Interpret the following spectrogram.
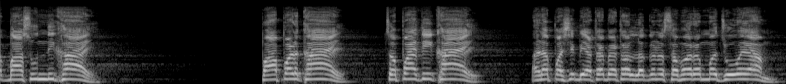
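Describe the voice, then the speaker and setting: A man's voice: high voice, fairly bright tone. A man doing a stand-up comedy set, chatting with the audience and telling joke stories, acting out the characters. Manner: chatty, addresses the audience as sir, acts out characters. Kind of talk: stand-up jokes and storytelling.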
